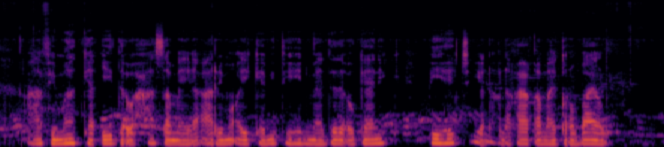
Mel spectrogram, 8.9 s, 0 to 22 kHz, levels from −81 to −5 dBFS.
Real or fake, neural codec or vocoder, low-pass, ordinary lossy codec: real; none; none; none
